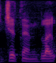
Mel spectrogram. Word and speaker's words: Jitin: For those of you who see me around and don't know how to pronounce my name, it's Jitin. Sounds like kitten with a J.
